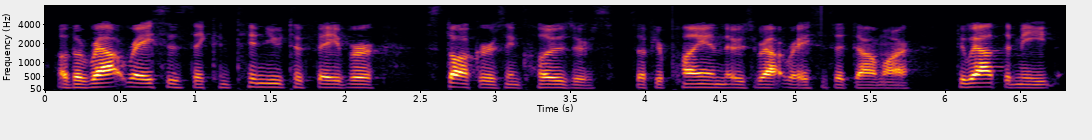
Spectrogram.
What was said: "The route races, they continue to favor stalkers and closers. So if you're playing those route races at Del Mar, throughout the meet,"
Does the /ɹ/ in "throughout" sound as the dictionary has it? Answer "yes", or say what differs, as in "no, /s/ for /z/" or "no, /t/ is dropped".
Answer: yes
